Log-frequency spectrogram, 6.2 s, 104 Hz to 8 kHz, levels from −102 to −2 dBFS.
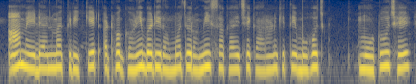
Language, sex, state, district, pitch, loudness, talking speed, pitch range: Gujarati, female, Gujarat, Valsad, 245 Hz, -16 LUFS, 165 wpm, 230-255 Hz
